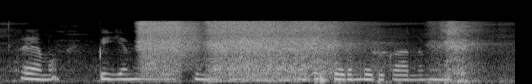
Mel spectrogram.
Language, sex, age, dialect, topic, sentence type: Telugu, female, 18-24, Utterandhra, banking, question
